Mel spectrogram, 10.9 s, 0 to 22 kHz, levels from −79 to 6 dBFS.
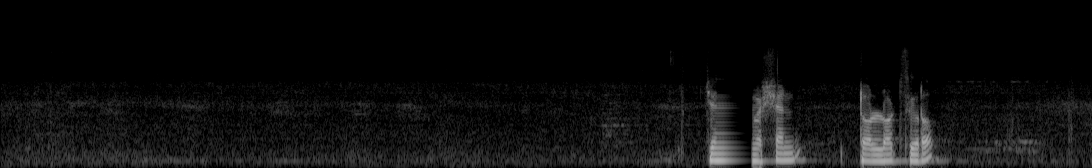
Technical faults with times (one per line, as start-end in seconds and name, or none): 0.00-10.93 gain pumping
7.17-7.53 long network dropout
